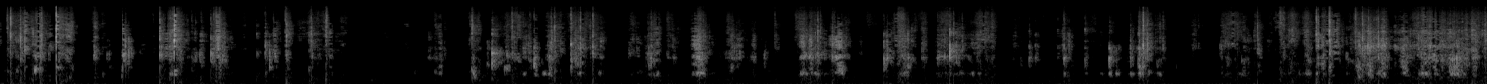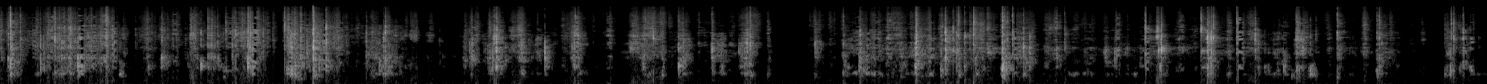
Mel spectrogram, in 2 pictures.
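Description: Thin paper crinkling and rustling as an origami model is folded and shaped by hand, in irregular crackling bursts with brief pauses.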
